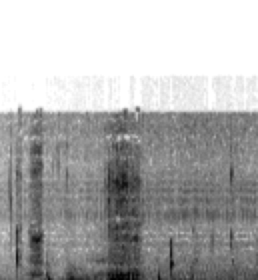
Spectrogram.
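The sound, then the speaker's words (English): A single wet slurp of chicken orzo soup, a noisy rush of air and liquid lasting about half a second, with a few small spoon or mouth clicks around it and no talking. “One slurp, everybody knows the rules.”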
